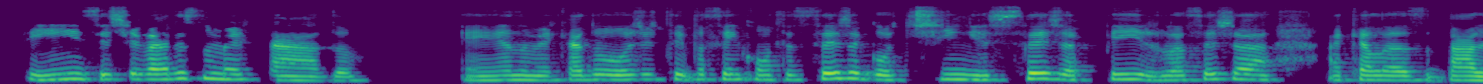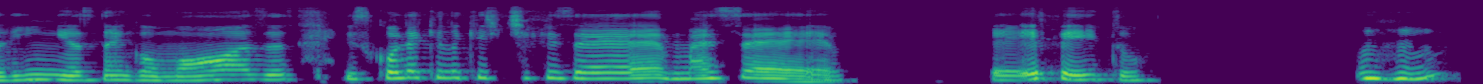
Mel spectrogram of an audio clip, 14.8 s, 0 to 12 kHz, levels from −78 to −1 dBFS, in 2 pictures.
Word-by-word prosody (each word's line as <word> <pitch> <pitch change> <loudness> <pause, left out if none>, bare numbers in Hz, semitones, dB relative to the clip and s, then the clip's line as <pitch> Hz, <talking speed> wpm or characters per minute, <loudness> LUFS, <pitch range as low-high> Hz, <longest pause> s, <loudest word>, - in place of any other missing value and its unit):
Sim, 200 +3 0
existe 210 -1 -2
vários 210 +3 +2
no 235 -3 0
mercado, 170 -6 -1 0.5
é 170 +2 -3
no 185 - 0
mercado 180 +2 0
hoje 195 +1 -1
tem 200 0 -2
você 200 +2 -3
encontra, 190 -2 -5
seja 230 +5 +3
gotinhas, 190 -1 -2
seja 205 -2 +3
pílula, 195 -5 0
seja 210 0 0 0.3
aquelas 175 -1 0
balinhas, 175 +3 +1
né, 185 0 0
gomosas, 180 +4 +1 0.3
escolha 245 +4 +2
aquilo 265 0 -3
que 270 +1 -3
te 250 0 -6
fizer 235 - +2
mais, 235 +2 0
eh 120 -6 +2 0.8
eh, 175 - +2
efeito. 195 -5 +1 1.1
Uhum. 240 +3 +3
195 Hz, 125 wpm, -22 LUFS, 175-220 Hz, 1.1 s, seja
